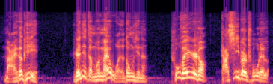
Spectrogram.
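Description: A man's voice: medium pitch, very animated, fast talker, slightly rough, no echo, studio quality. A man voicing a discouraged, exasperated street food seller in a told folk tale. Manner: weary, exasperated. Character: discouraged struggling roast-goose seller man.

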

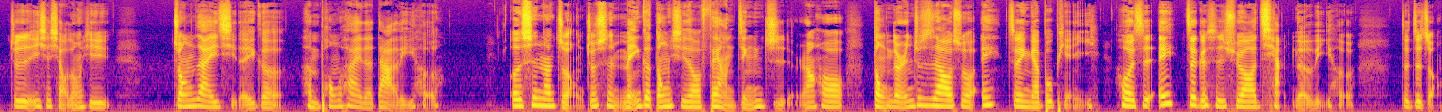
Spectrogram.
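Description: A young Taiwanese woman with a Taiwanese Mandarin accent hosts a podcast, telling stories casually in a chatty, animated monologue and laughing often. Her voice is medium-pitched, and the recording is dry.

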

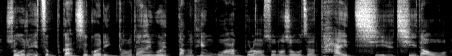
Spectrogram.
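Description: Fast, animated Taiwanese-accented man. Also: fairly high pitch. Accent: Taiwanese Mandarin. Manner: animated storytelling with blunt swearing. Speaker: podcast host. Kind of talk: casual podcast monologue.

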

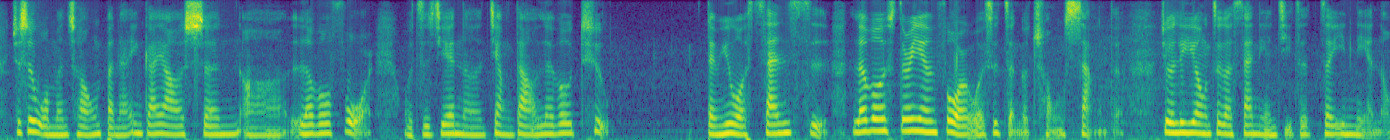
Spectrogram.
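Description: A woman's voice: mid-range voice, gravelly, a little mellow. A woman in her thirties with a Taiwanese Mandarin accent hosts her own podcast as a children's English teacher, talking casually with many "uh" fillers and English words mixed in. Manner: chatty, frequent "呃" fillers, mixes in English words. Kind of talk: casual solo podcast talk.

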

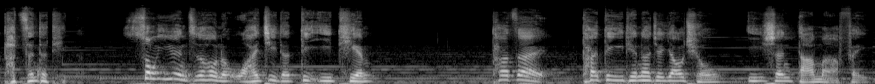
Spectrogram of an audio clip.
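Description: A man, a lawyer guest telling a personal story in an interview, animated and swinging between loud and hushed. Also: a little high, normal speed, faint music behind.

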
